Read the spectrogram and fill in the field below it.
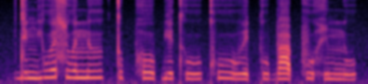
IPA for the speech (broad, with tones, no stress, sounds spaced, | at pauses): d e˩ ŋ j u˧˥ ə̯ s u˧ ə̯ n ɯː˧˥ k̚ t̪ o˥˨ p̚ h oː˥˨ p̚ j e˧ t̪ʰ uː˩˧ kʰ uː˥˨ ʋ e˧˩ t̚ k u˧˩ b aː˥˨ p̚ f u˥˨ h i˧ m n u˩˧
